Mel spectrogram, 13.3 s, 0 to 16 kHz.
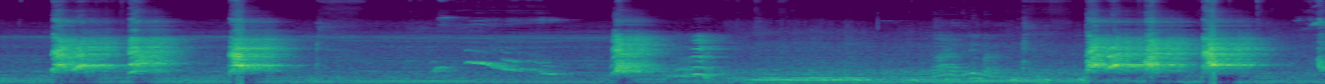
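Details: A 3-month-old Siberian Husky puppy, described as aggressive, gives sharp, yappy barks between low, rumbling puppy growls.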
